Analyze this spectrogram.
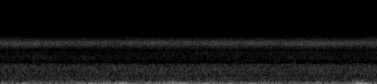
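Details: Low gusting wind rumble and a steady background hum are heard throughout, and there are no animal calls.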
